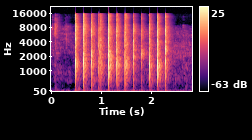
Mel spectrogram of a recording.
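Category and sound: sound effect, clapping sound effect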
